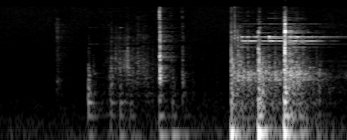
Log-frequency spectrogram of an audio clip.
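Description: Steel hydraulic cylinder rod and its parts knocking on a steel workbench: a few light clicks, then three heavy metallic thunks close together near the end, with a brief ringing.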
